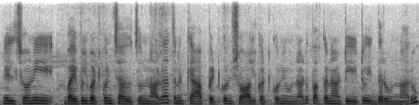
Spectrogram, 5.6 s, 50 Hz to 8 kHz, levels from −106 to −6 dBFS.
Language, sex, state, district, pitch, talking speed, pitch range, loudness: Telugu, female, Telangana, Karimnagar, 190 Hz, 160 wpm, 180-200 Hz, -19 LUFS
